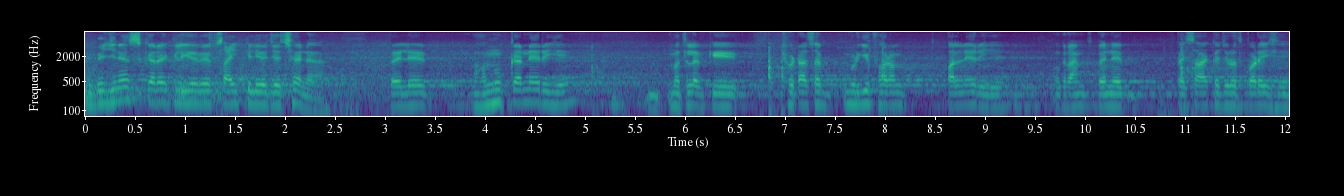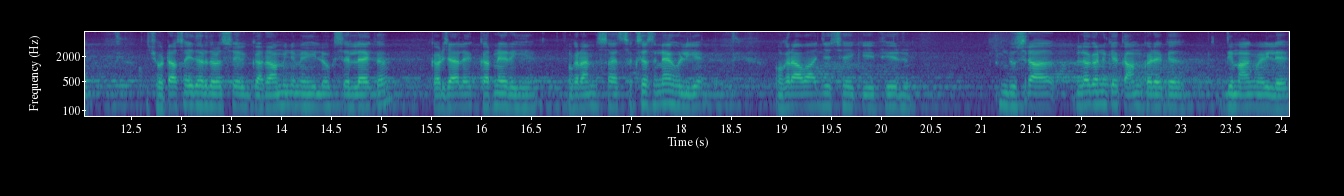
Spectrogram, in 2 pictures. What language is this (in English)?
Maithili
